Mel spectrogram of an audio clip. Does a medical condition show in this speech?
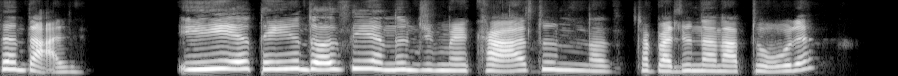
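Yes: cerebral palsy.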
